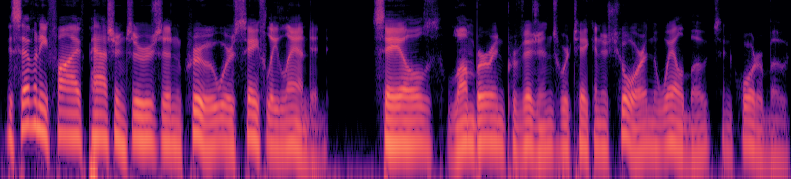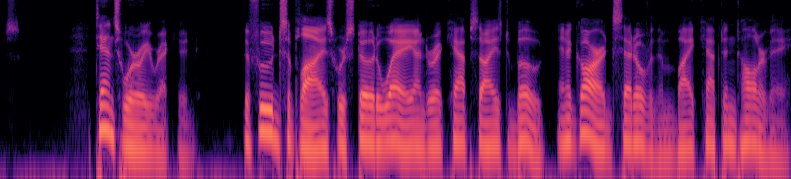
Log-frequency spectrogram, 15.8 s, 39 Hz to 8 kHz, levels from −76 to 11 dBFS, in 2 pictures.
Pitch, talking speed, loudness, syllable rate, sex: 105 Hz, 165 wpm, -20 LUFS, 5.4 syllables/s, male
